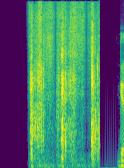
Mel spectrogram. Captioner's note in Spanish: FX - Footsteps - On Multiple Dirt - Walk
